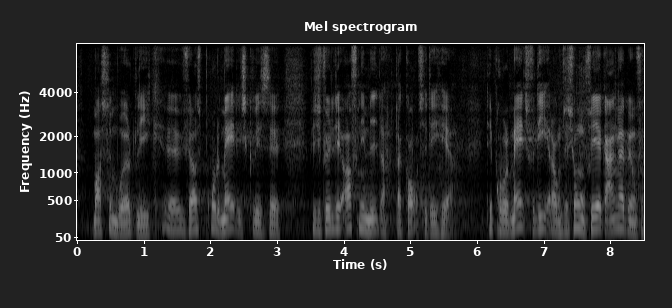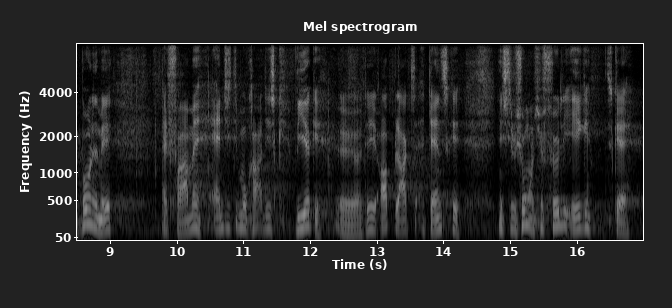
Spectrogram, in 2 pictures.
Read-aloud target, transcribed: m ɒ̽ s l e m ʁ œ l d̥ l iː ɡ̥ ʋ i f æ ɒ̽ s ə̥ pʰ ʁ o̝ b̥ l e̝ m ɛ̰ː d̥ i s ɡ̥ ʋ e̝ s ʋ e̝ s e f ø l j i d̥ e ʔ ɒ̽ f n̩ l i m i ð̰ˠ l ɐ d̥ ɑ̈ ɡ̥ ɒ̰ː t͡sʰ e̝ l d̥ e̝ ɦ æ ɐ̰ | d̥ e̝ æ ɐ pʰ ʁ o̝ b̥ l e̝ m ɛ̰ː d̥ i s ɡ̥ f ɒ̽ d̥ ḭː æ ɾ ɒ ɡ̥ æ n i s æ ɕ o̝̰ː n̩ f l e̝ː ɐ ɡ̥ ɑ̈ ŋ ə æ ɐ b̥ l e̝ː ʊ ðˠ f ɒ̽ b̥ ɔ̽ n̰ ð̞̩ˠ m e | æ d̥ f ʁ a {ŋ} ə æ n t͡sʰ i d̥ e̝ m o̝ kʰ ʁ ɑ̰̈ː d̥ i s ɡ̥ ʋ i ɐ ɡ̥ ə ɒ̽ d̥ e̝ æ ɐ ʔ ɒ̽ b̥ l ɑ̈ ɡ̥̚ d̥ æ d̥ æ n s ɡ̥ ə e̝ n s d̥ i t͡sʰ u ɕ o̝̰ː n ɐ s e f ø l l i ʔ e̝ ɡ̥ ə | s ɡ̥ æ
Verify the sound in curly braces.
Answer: incorrect: m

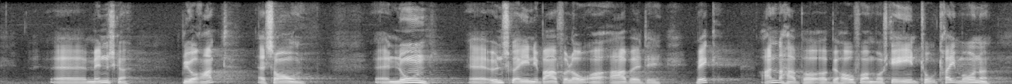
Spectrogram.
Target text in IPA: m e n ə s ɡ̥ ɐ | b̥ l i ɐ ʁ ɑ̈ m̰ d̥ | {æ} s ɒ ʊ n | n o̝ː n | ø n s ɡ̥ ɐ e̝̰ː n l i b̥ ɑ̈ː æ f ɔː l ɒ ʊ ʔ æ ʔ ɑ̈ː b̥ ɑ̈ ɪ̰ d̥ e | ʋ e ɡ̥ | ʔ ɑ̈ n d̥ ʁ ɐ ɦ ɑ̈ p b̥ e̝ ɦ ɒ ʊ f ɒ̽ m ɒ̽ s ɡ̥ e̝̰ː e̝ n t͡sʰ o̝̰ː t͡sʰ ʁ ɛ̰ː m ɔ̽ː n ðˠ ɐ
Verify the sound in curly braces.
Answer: correct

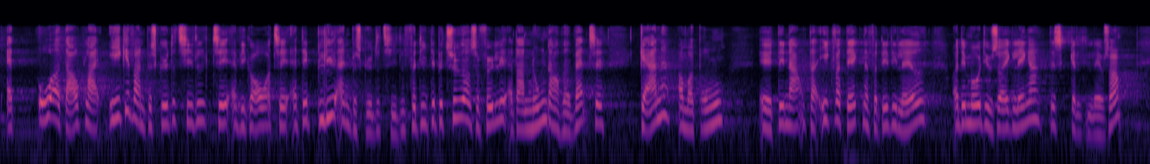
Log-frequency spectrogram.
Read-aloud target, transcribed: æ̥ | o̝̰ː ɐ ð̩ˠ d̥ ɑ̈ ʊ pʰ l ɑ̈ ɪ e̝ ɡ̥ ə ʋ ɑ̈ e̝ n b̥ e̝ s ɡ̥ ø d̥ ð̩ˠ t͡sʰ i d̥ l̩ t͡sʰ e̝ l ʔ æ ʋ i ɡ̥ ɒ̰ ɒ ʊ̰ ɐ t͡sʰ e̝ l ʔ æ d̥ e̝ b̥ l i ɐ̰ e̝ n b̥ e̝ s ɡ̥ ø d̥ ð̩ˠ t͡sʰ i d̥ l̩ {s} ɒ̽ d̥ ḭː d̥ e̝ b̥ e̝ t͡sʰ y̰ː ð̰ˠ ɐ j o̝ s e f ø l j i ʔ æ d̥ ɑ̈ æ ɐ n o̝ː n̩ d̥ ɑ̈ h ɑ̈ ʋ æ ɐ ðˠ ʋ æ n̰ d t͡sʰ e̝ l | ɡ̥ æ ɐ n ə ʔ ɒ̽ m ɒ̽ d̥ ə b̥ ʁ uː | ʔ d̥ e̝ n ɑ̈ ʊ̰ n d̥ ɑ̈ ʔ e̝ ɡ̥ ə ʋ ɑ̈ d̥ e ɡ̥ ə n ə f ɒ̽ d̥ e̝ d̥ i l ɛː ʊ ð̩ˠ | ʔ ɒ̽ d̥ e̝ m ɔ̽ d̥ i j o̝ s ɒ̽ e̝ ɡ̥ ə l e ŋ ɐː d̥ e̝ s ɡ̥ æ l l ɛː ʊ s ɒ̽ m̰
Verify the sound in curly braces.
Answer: incorrect: f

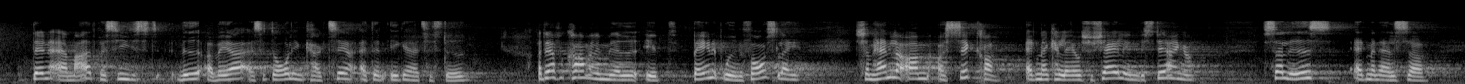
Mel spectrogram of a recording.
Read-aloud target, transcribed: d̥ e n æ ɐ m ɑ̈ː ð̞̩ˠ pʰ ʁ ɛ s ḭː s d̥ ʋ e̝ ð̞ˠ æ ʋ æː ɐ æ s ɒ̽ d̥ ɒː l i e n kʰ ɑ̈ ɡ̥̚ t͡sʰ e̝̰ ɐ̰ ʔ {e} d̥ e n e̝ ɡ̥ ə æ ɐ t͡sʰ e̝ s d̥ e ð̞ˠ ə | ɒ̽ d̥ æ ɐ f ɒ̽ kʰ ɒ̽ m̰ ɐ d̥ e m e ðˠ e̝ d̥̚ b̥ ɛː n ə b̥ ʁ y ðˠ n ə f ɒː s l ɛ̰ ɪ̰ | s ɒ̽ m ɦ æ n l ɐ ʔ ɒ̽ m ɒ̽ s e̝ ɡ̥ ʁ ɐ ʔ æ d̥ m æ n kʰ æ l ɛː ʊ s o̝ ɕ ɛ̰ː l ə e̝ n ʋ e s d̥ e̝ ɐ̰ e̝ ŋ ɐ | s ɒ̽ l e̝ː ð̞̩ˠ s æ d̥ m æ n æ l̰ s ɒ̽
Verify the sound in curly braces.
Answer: incorrect: æ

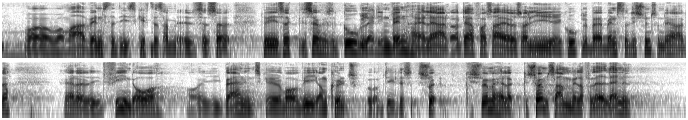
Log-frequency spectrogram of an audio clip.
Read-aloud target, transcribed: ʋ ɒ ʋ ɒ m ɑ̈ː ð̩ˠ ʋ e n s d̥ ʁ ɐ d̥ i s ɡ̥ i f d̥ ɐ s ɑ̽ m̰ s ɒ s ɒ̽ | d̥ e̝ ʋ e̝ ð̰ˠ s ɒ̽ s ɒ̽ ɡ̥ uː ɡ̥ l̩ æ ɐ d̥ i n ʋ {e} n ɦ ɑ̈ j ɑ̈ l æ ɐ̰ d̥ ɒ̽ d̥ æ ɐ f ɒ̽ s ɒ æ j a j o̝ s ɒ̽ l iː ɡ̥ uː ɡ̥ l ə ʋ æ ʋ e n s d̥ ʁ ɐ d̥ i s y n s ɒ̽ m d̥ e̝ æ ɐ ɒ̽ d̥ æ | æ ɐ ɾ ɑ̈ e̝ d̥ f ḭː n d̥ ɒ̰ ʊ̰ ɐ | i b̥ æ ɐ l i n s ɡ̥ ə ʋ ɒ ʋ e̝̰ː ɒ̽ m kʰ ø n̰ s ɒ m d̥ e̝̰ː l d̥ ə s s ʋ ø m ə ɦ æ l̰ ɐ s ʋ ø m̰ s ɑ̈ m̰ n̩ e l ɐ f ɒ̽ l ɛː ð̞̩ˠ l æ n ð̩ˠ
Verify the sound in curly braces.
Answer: correct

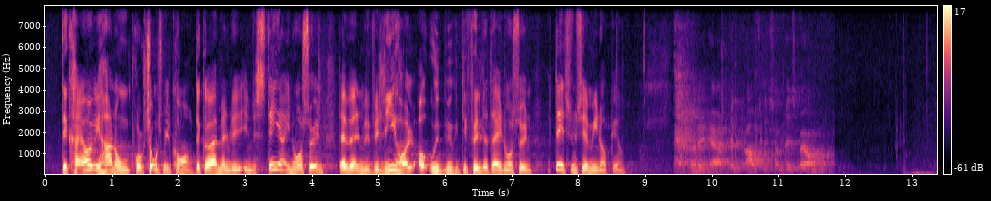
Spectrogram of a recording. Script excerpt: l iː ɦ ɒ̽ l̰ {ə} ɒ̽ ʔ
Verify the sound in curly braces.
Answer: correct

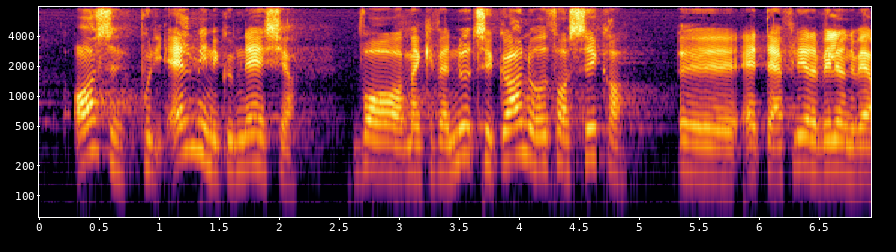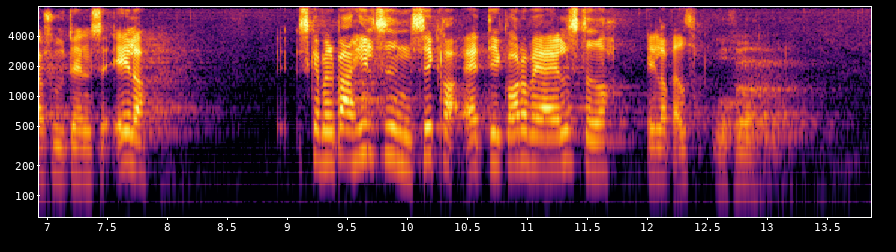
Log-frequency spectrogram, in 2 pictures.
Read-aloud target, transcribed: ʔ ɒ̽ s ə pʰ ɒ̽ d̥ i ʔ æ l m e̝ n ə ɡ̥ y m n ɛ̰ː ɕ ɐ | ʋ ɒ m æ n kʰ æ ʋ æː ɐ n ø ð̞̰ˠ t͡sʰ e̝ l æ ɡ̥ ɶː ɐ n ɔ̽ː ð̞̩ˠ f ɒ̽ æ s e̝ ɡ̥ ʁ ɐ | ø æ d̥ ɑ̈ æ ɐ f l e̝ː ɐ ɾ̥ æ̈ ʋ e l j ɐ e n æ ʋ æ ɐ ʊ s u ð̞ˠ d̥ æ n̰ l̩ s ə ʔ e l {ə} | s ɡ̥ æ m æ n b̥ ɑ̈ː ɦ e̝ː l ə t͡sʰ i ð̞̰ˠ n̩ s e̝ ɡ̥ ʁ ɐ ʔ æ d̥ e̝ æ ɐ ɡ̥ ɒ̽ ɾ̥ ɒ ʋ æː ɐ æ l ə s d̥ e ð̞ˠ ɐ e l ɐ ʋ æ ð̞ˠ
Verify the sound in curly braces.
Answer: incorrect: ɐ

